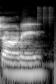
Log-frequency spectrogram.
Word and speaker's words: Sharnii: How do you pronounce that? Sharnii? Yep, it's Sharnii.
